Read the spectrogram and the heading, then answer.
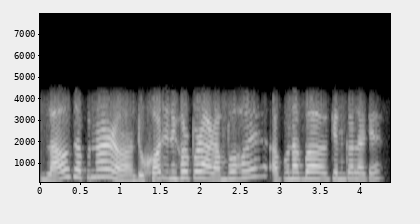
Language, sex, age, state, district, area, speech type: Assamese, female, 18-30, Assam, Morigaon, rural, conversation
